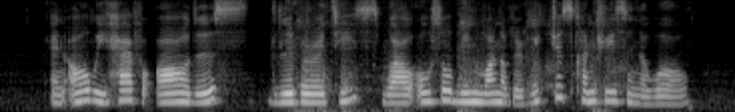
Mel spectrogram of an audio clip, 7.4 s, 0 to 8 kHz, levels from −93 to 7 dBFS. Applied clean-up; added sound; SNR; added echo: neural separator model SepFormer DNS4.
